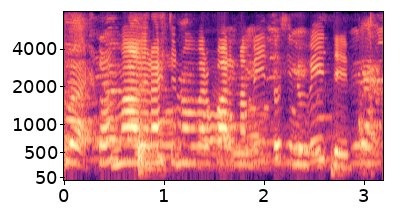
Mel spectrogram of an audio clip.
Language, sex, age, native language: Icelandic, male, 11, Icelandic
